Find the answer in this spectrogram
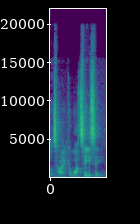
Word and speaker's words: Taika Waititi: A fact that can be largely attributed to one Taika Waititi, the director. Did I pronounce that correctly?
